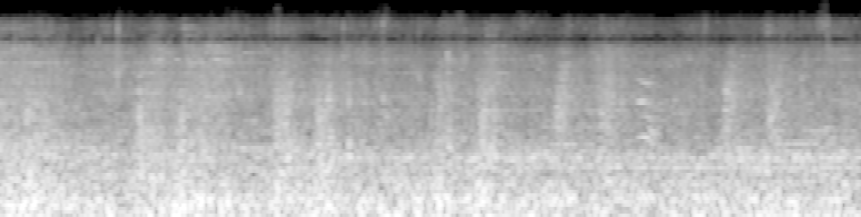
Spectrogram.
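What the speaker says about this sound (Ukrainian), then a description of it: "трамвай йде" Tram rolling past in a street near a flea market in Kryvyi Rih, a steady low rumble and rattle under wind buffeting the microphone, with people talking nearby.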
